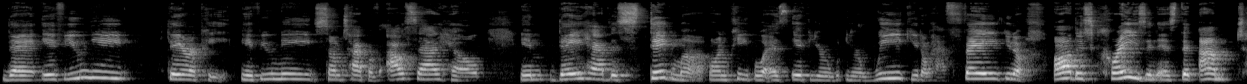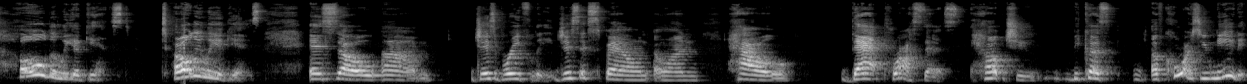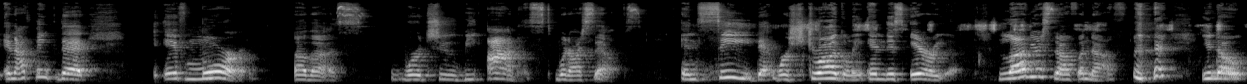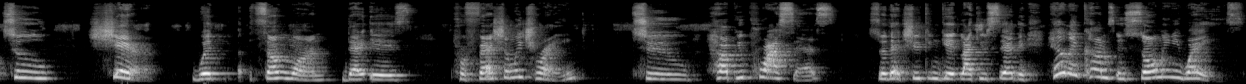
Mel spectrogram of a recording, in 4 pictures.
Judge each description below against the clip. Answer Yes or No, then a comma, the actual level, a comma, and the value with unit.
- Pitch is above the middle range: Yes, very high, 265 Hz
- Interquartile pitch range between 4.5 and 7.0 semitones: Yes, average, 4.8 semitones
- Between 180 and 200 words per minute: No, slow, 135 wpm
